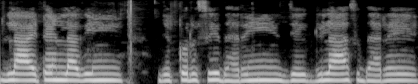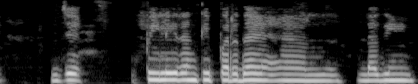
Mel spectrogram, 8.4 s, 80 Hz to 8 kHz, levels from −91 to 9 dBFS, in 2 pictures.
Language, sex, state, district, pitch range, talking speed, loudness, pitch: Hindi, female, Uttar Pradesh, Budaun, 210-225 Hz, 105 wpm, -15 LUFS, 220 Hz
